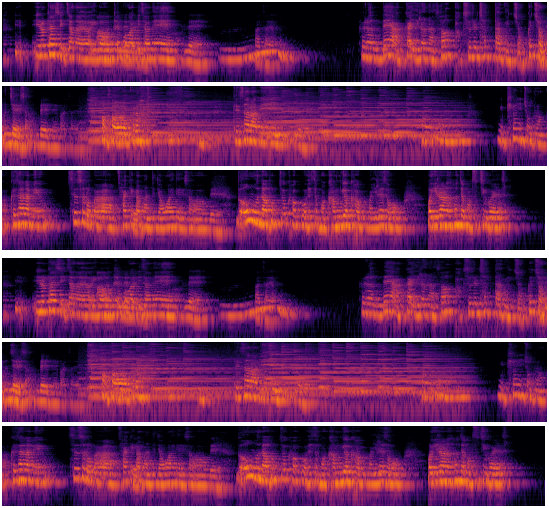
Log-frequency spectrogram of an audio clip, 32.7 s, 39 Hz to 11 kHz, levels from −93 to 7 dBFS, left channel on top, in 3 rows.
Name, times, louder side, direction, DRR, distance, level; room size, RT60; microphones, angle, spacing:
voice 1, 0.2-3.5 4.3-5.7 7.2-11.5 12.8-13.9 14.2-14.5 14.8-14.9 15.5-16.6 18.7-18.8 19.2-20.1 20.8-22.7 23.1-25.9 26.5-30.0 30.3-31.9, left 2 dB, 80° left, 2 dB, 3.0 m, -29 dB
voice 2, 1.9-3.1 3.4-4.2 5.0-5.5 10.7-12.6 16.7-17.2 24.3-24.6 25.9-26.3, equal, 5° right, 4 dB, 0.8 m, -36 dB
Harp, 12.4-20.3, right 1 dB, 30° right, 3.0 m, -36 dB
19.0 x 7.4 x 7.4 m, 0.77 s
head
